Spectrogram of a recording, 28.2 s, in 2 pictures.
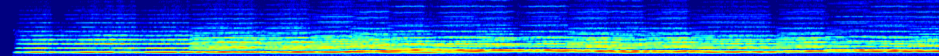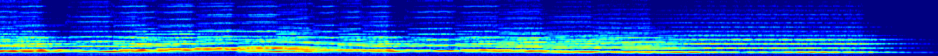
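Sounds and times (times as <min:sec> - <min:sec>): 
two recorders playing: 0:00.3 - 0:27.6.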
